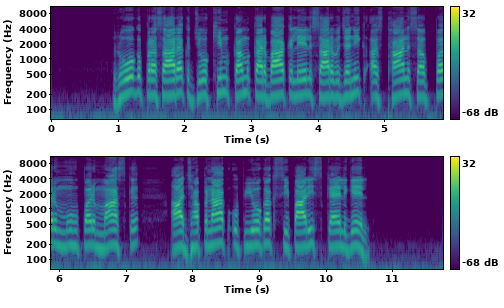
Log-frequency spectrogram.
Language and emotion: Maithili, neutral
